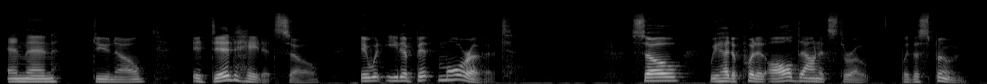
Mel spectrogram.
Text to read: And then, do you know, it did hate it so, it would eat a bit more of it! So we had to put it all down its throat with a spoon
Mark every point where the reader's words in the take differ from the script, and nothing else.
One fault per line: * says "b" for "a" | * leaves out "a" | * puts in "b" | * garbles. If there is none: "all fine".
all fine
